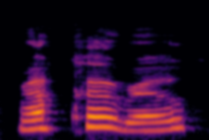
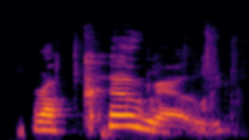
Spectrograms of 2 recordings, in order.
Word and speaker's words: Rakuro: thought his name was Rakuro. Rakuro. I'll make note of that. Rakuro. The first few syllables of rock around the clock.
